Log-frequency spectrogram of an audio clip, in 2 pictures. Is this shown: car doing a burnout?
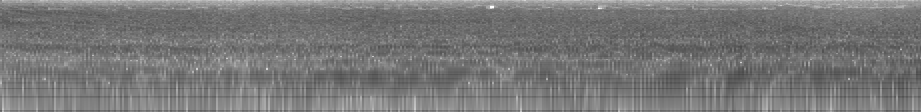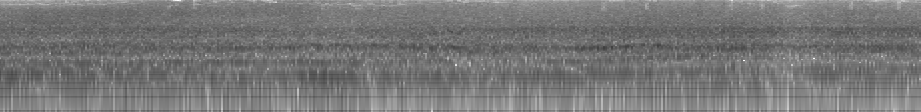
yes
